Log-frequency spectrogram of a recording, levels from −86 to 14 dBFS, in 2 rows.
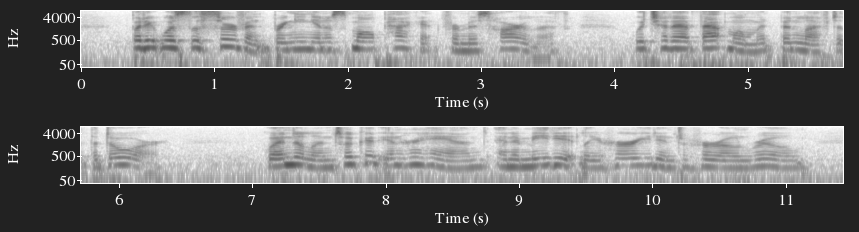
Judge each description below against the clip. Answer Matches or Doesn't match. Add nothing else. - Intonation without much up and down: Doesn't match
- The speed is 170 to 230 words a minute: Matches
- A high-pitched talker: Matches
